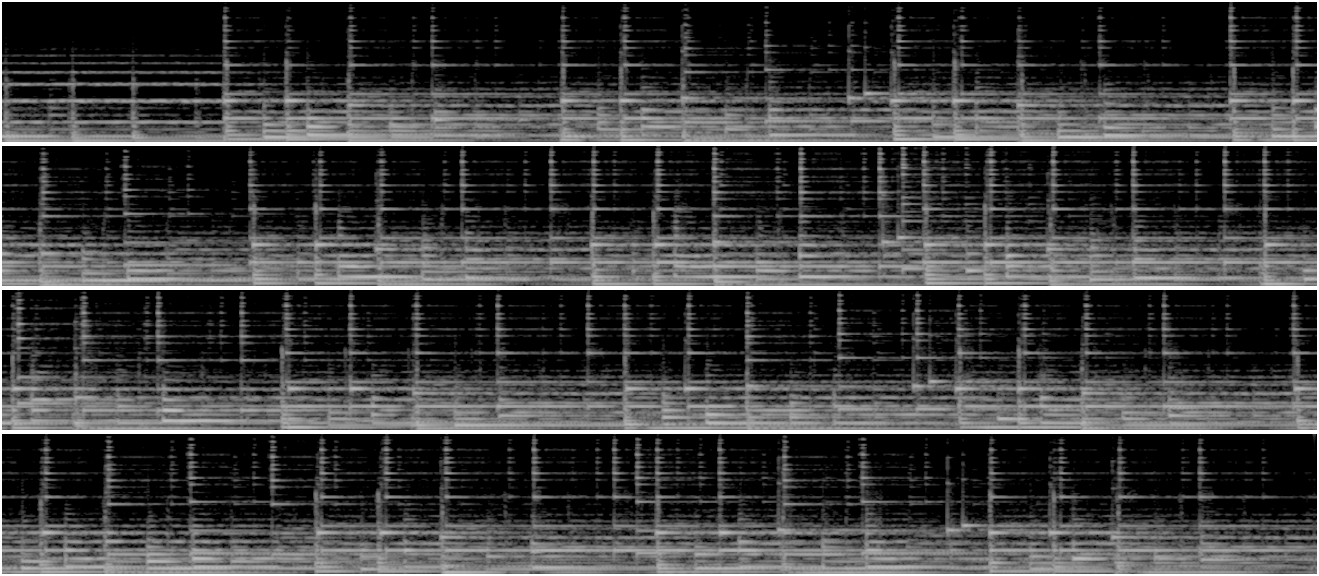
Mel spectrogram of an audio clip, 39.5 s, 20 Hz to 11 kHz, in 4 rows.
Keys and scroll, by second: 0.2 9, 0.4 Return, 1.1 Home, 3.5 typing, 27.7-28.7 typing.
